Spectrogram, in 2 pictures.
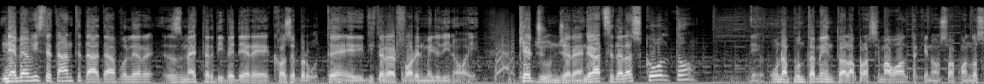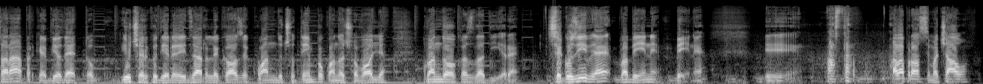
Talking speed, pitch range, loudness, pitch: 200 wpm, 95-120 Hz, -13 LUFS, 105 Hz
